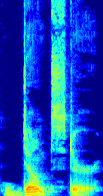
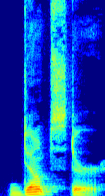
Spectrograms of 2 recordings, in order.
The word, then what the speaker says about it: Dumpster: Next, dumpster. Dumpster. There is a P in this, but it basically disappears. Dumpster. Dumpster.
